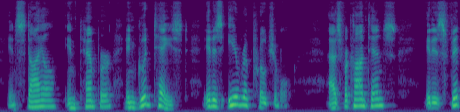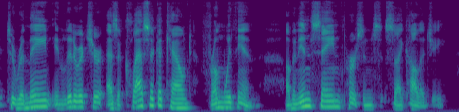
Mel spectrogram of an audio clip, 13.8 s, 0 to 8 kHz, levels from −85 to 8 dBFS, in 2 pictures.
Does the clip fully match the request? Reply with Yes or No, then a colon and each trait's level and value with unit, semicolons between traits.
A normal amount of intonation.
No: wide, 5.7 semitones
